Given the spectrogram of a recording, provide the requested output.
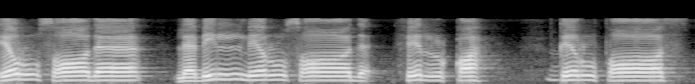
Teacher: راء ساكنه بعد كسر الاصل فيها الترقيق جه بعديها حرف قوي رفعها لمرتبه التفخيم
